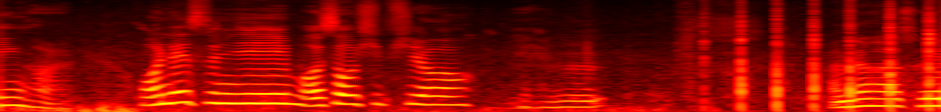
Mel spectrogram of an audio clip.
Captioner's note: speaking foreign language; clapping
